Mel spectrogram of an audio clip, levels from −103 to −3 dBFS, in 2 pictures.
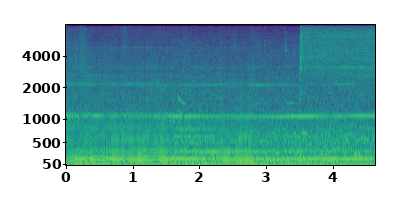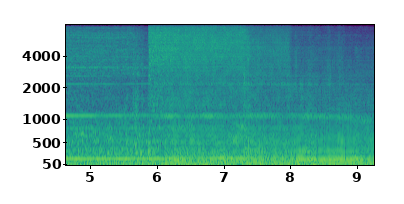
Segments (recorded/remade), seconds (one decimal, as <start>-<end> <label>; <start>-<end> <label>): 0.0-1.6 remade; 1.6-2.3 recorded; 2.3-2.8 remade; 2.8-6.1 recorded; 6.1-9.3 remade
